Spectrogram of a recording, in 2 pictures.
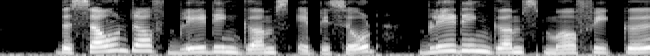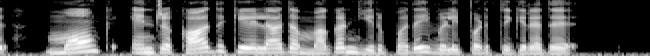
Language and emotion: Tamil, neutral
